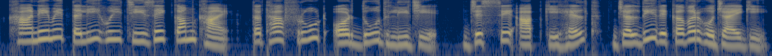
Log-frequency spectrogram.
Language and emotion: Hindi, neutral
